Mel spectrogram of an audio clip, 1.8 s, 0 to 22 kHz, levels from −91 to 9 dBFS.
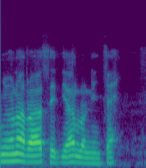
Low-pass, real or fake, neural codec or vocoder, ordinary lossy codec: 7.2 kHz; fake; codec, 16 kHz, 8 kbps, FreqCodec, larger model; Opus, 16 kbps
